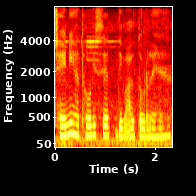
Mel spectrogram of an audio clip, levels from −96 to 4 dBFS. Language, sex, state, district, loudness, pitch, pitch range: Hindi, male, Jharkhand, Ranchi, -14 LUFS, 160 Hz, 145-165 Hz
